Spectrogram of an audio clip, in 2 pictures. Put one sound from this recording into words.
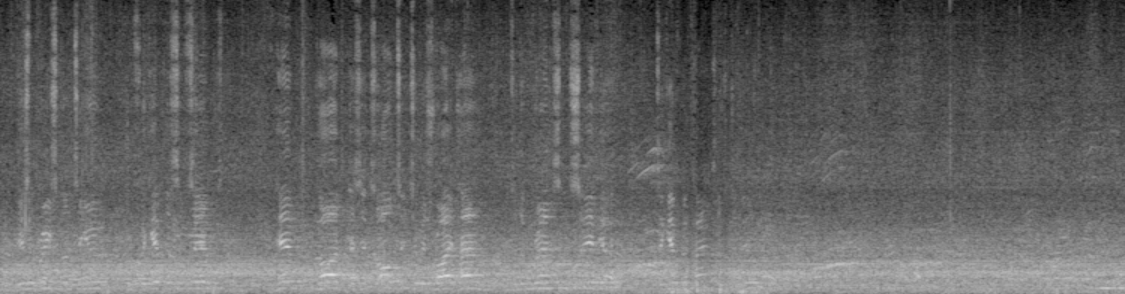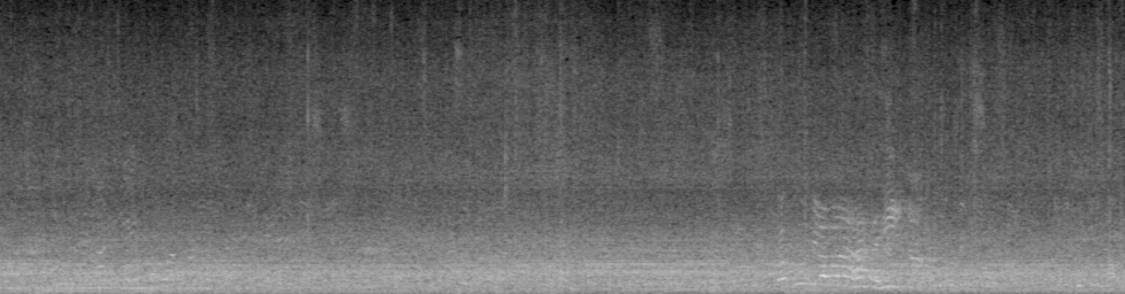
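Footsteps patter on paving.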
